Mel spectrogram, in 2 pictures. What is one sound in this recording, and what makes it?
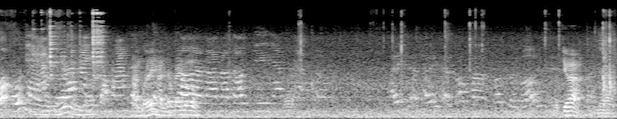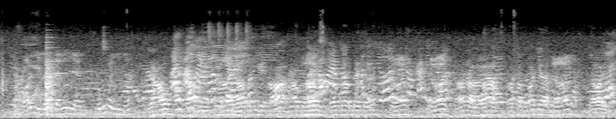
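Cutlery and dishes clink on a table.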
